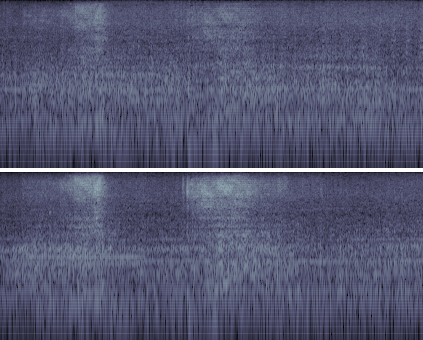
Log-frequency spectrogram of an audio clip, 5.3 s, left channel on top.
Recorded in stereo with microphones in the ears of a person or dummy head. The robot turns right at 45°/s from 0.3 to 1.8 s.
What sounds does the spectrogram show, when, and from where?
0.3 s a zipper: 140° right, 3.5 m; by 4.1 s 75° right, 3.5 m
